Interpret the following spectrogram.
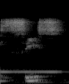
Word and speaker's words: Cease: you say his name um kyle kyle c cease c-e-a-s-e so once you start in this awakening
